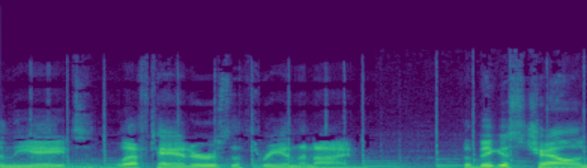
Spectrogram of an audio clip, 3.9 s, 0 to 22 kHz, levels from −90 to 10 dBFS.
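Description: For the first 2.5 seconds the top end sounds thin and artificial, with a papery, swirling quality in the treble and more obvious codec smearing. At 2.5 s the sound suddenly opens up, with no gap, and the high frequencies now extend to 14.8 kHz. This is an adaptive stream starting at a low bitrate. The player began on a cheap rendition, which fits HE-AAC at around 20 kbit/s, then stepped up to one consistent with AAC-LC near 96 kbit/s once it had measured the connection.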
